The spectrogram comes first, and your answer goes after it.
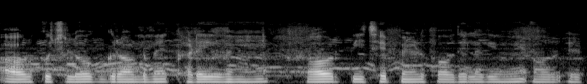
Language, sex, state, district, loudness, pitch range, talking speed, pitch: Hindi, male, Uttar Pradesh, Lucknow, -20 LUFS, 115-125 Hz, 165 wpm, 120 Hz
